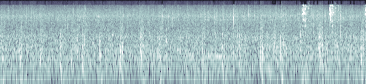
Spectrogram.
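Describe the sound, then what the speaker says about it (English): Steady rain pours down in the cyberpunk city of the game Cloudpunk, a dense even hiss of drops on surfaces with a few sharper ticks near the end, no voices. "Don't let all the rain get you down."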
